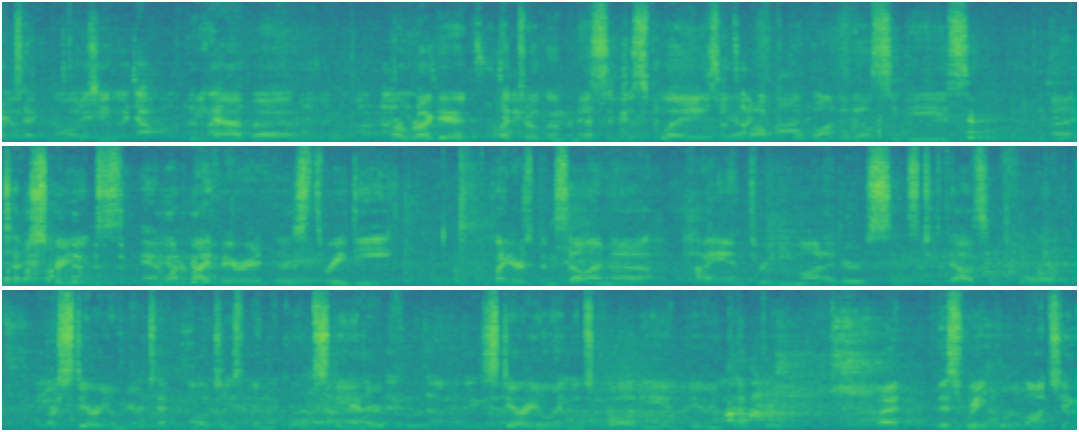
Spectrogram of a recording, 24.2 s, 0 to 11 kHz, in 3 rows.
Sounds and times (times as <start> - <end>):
Speech: 0.0 - 7.3, 7.9 - 11.0, 11.8 - 22.1, 22.7 - 24.1.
